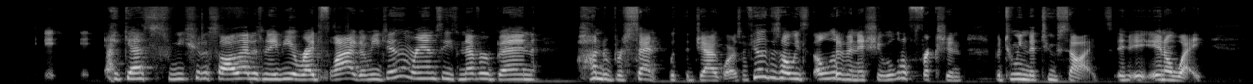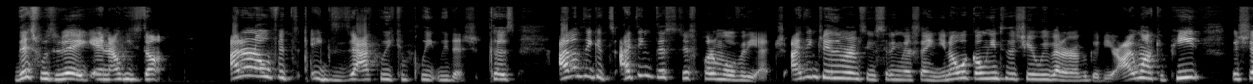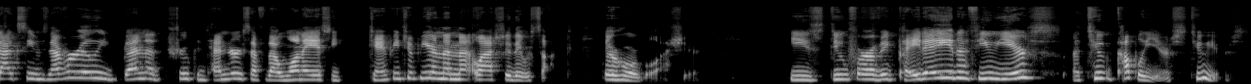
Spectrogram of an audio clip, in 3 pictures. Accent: American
